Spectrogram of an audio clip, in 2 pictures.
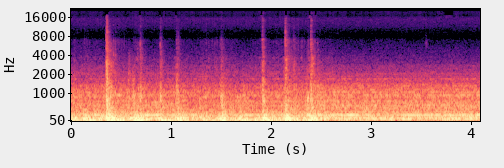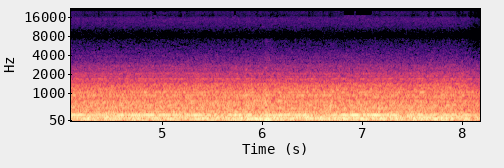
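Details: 2019 Kia Proceed GT driven over uneven road: sharp irregular rattling clicks from the trunk/tailgate area, with or without the rail system; backing out the tailgate rubber buffers stopped it, and replacing the tailgate lock fixed it.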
